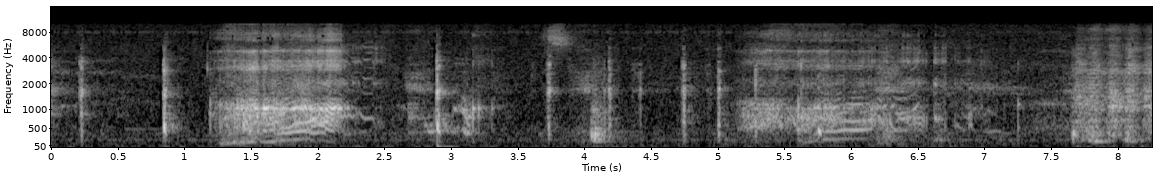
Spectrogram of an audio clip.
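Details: A person asleep in a small room during a trip in Valencia, snoring with repeated rough, rattling snores on the in-breath and clicks and snorts between them.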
